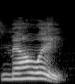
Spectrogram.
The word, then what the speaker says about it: Meli: It's M-E-L-I. And she said it sounds like belly.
